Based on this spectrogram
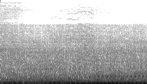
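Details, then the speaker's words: Honda CR-V after fixing fuel pressure problem caused by clogged injectors, temporary battery fitted: engine catches quickly and builds into steady deep rumble with no sputter or hesitation, idles well; normal start. "It runs good. It idle's great and that's all that was wrong with it."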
